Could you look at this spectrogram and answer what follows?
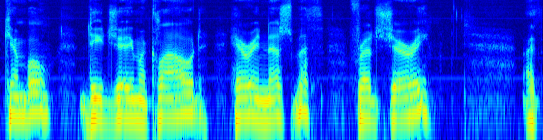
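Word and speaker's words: Shary: DJ McLoud Harry Nesmith Fred Sherry I I think the name is actually shy but it's spelled s h a r y instead of s h o r y James Wilson Tae Wilson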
